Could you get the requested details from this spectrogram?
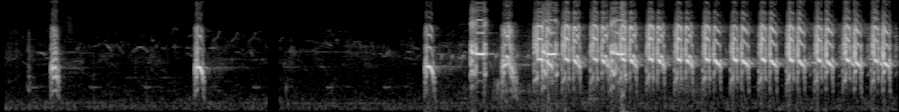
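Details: Female and male grey francolin: a few spaced, sharp single notes, then a rapid, accelerating burst of shrill, clipped notes packed several per second, harsh and high-pitched, with no other noticeable sounds.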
